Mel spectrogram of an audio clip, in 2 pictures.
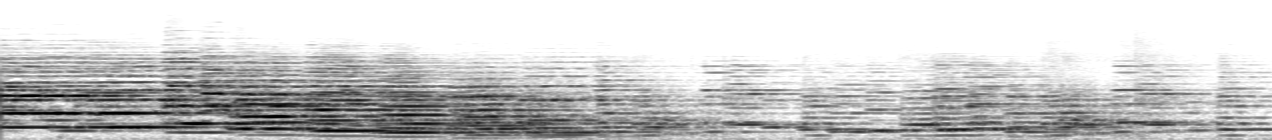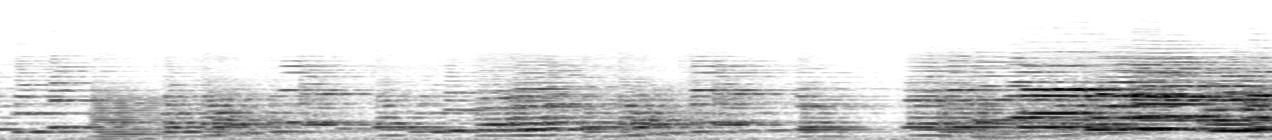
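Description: Wind quintet of flute, oboe, clarinet, French horn and bassoon playing contemporary chamber music. The ensemble is full at the start, softer through the middle, drops out briefly about thirteen and a half seconds in, then comes back louder near the end.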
